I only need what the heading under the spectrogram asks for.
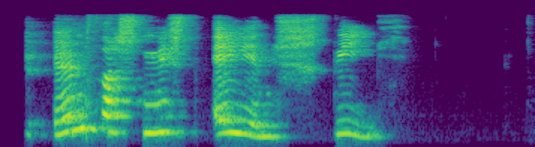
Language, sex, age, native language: Icelandic, male, 9, Icelandic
